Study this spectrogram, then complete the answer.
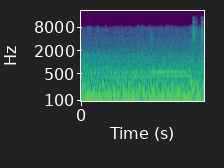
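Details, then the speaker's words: Samsung king size top-load washer, rinse cycle with heavy towels load, drain running while drum steps up in increments toward extra high spin speed; steady motor hum with faint tone climbing in small steps; normal spin cycle. "you can hear it speed up there it's getting faster and faster and what happens is the drain's running so as it speeds up more and more water is getting pulled out of the clothes"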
